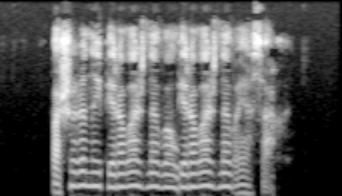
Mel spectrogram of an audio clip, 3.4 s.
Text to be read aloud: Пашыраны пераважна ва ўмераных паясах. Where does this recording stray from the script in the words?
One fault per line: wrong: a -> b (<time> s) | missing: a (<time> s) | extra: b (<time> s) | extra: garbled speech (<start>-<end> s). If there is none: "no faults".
wrong: ўмераных -> пераважна (1.8 s)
